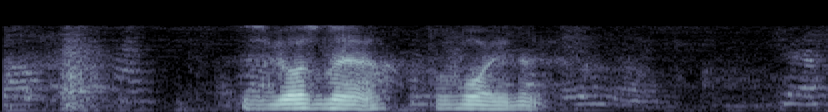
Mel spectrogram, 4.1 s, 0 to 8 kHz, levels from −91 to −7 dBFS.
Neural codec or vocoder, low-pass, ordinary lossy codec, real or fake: vocoder, 22.05 kHz, 80 mel bands, WaveNeXt; 7.2 kHz; AAC, 16 kbps; fake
